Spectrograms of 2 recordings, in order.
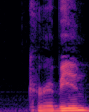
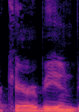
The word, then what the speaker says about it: Caribbean: So moderate resorts are Caribbean Beach or Caribbean Beach, depending how you pronounce it, Coronado Springs, Port Orleans, French Quarter, Port Orleans Riverside, or the Cabins at Fort Wilderness Resort.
